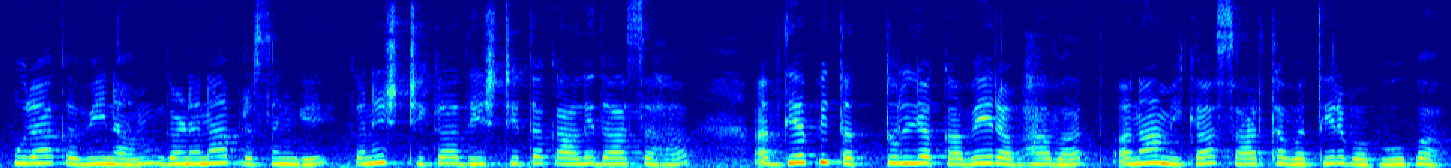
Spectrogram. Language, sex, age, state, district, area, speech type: Sanskrit, female, 18-30, Assam, Biswanath, rural, spontaneous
